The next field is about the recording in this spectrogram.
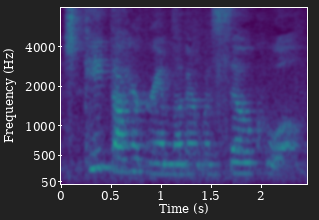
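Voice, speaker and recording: A woman reading a children's story aloud in an expressive, measured way, with emphasized phrases. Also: fairly low pitch. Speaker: Alzheimer's organization staffer reading a children's book. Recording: echoey room, distant mic, faint noise.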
